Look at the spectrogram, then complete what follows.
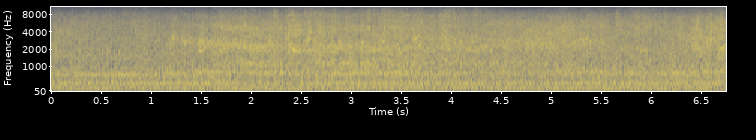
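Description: Rental go-kart driving at speed, heard from onboard: a steady motor drone that holds a fairly even pitch, over rumble from the kart.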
